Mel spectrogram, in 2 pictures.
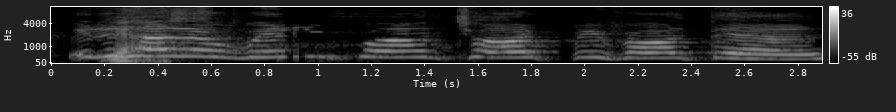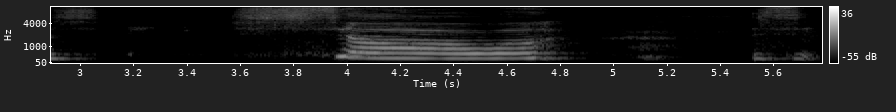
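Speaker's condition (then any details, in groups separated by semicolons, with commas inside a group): Cerebral palsy; voice affected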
